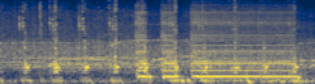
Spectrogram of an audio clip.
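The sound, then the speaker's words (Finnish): A loud, flat electronic buzz drones for about a second and a half, stuttering briefly before holding steady, over a busy mechanical clatter, a quiz-game buzzer sounding for a wrong answer. “meni nyt sitten tähän no, tööttiin.”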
